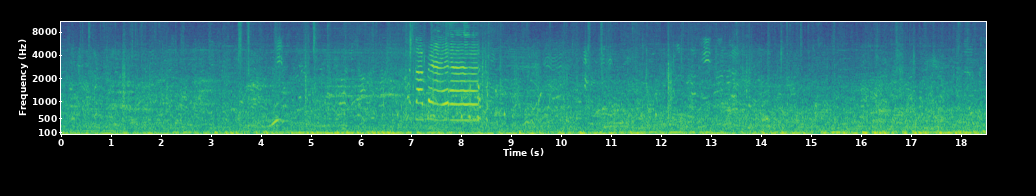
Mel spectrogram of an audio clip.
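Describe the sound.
A busy crowd at Ueno Zoo in Tokyo, Japan, murmurs steadily throughout, with children's voices chattering and calling out; a brief high-pitched child's shriek or squeal rises above the babble midway.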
